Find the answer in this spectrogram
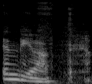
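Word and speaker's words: Idina: Indina there it is I can never say her name I always want to say India it's Indina um and uh I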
